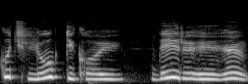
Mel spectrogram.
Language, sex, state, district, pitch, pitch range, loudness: Hindi, male, Himachal Pradesh, Shimla, 260 Hz, 240-295 Hz, -14 LUFS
